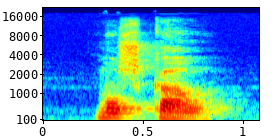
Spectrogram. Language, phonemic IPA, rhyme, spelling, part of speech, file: Dutch, /ˈmɔs.kɑu̯/, -ɔskɑu̯, Moskou, proper noun, Nl-Moskou.ogg
- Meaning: 1. Moscow (a federal city, the capital of Russia) 2. a hamlet in Ooststellingwerf, Friesland, Netherlands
